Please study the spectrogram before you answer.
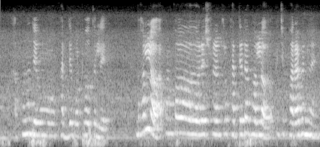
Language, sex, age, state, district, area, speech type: Odia, female, 30-45, Odisha, Kendrapara, urban, spontaneous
